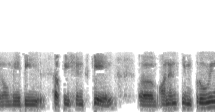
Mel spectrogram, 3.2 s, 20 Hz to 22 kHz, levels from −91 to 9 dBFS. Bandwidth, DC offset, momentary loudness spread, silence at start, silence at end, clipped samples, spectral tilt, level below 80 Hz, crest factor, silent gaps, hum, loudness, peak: 4 kHz; under 0.1%; 6 LU; 0 s; 0 s; under 0.1%; -10.5 dB/octave; -60 dBFS; 16 dB; none; none; -20 LUFS; -4 dBFS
